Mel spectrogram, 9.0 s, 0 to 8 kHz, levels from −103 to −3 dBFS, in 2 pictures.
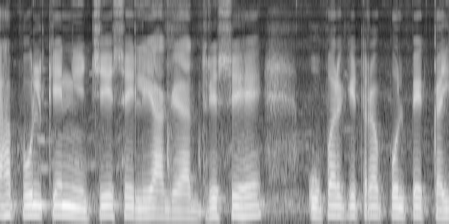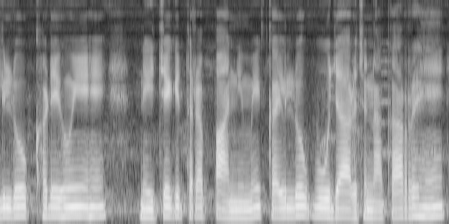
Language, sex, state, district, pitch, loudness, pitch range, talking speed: Hindi, male, Jharkhand, Sahebganj, 120 Hz, -16 LUFS, 115-130 Hz, 205 wpm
